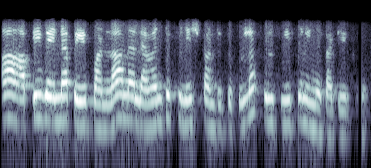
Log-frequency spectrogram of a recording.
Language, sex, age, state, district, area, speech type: Tamil, female, 18-30, Tamil Nadu, Tiruvarur, urban, conversation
